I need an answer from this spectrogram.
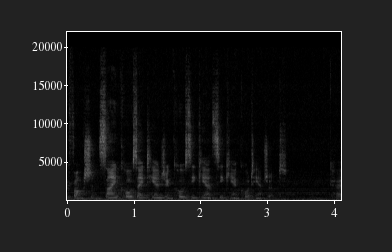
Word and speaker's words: secant: okay on that same note SEC which is pronounced secant is reciprocal with the cosine value so if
